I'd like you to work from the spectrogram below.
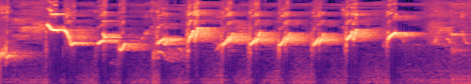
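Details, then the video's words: Greater green leafbird song used as a lure to provoke other birds: a run of loud whistled notes, each dropping sharply from high to lower pitch, repeated roughly every third of a second. "PANCINGAN CUCAK IJO ‼️ AWAS NGAMUK BIAR GA BISUU"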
